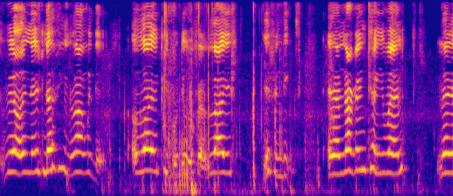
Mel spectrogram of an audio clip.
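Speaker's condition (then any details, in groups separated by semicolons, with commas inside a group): Cerebral palsy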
